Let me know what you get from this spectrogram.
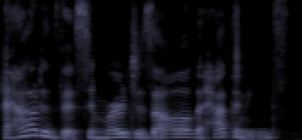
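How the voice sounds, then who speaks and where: A woman leading a guided meditation in short, unhurried phrases with long pauses, softly trailing into breath at the ends. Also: medium pitch, expressive, creaky. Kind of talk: guided meditation, unscripted and contemplative.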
